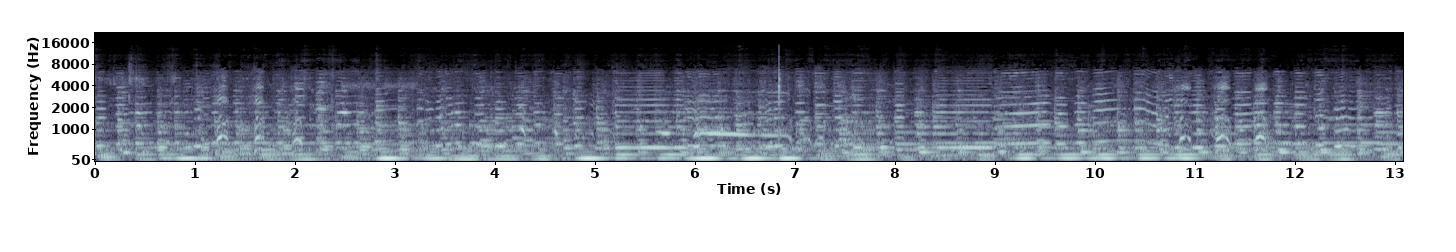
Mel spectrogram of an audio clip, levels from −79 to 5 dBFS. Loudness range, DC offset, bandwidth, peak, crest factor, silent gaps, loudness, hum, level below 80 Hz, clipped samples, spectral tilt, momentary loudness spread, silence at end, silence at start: 2 LU; under 0.1%; 9.6 kHz; 0 dBFS; 14 dB; none; -15 LUFS; none; -30 dBFS; under 0.1%; -6 dB/octave; 5 LU; 0 s; 0 s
